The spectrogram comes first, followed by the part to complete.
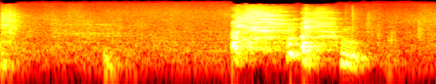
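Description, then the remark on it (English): A speaker giving a talk coughs loudly, breaking the quiet: a sharp burst followed by a couple of rougher, rattling hacks in quick succession. “I'm apologizing for having a cough.”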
